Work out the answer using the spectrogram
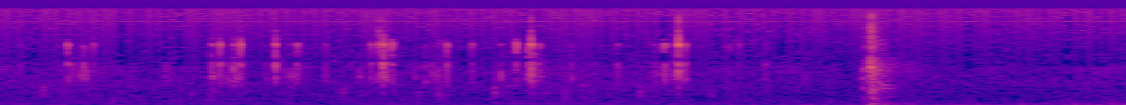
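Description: Near silence with faint footsteps on a station platform, about one step a second, and a single dull thump near the end.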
